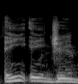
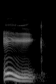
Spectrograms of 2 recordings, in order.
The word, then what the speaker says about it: EEG: or an acronym an EEG brain scan helps answer that say the swinburne researchers he says an EEG that's an abbreviation we don't pronounce it egg we say e e g e EEG stands for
